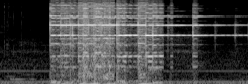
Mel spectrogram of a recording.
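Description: A bicycle bell rings loudly and close up, a quick burst of bright metallic trills that lasts about a second, followed by a couple of softer dings as it fades out.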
